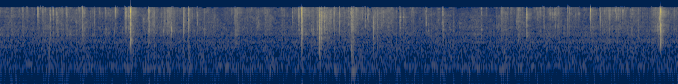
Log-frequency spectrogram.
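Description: A solid oval soap bar with a copper coating, held in the hand, is carved with a utility-knife blade, exposing its cream interior. Soft, crisp scraping and shaving continue under a steady low hiss, broken by sharp, bright clicks and snaps where the blade cuts through the coating.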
